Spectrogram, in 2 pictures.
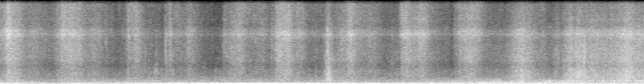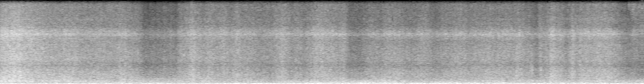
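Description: A shovel scrapes and scoops dry husks.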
